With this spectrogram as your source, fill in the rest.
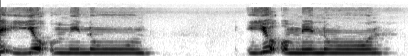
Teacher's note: اب ہم پڑھتے ہیں حمزہ اور عین میں فرق. حمزہ کی آواز میں جھٹکا ہوتا ہے، جیسے یؤمنون، یؤمنون.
